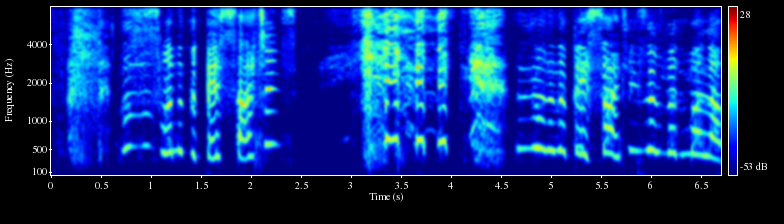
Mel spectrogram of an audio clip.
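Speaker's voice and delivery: very high, tearful voice, crying through words. Speaker tells everybody this is among the best sightings of their life, crying with emotion. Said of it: "I'm crying".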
